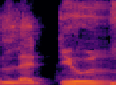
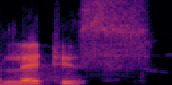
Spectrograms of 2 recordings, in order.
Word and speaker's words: lettuce: is lettuce so what is this this is let use or lettuce how do you do I have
